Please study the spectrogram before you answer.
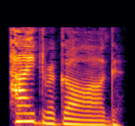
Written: hydragogue

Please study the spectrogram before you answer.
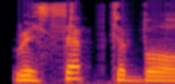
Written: receptible

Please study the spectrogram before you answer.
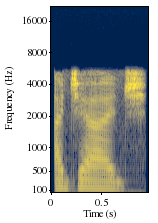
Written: adjudge

